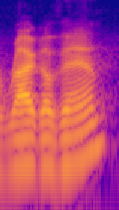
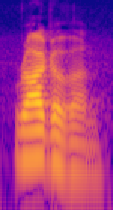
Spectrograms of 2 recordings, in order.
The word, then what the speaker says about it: Ragavan: right now raghavan what was i saying before ragavan i don't know raghavan i'll pass sure swing forward trigger grid i'll take it over i go to 10.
